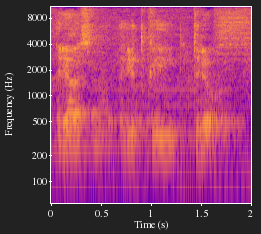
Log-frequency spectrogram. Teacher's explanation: якщо стоять і я ю є м'ягкий знак то р вимовляється м'яко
